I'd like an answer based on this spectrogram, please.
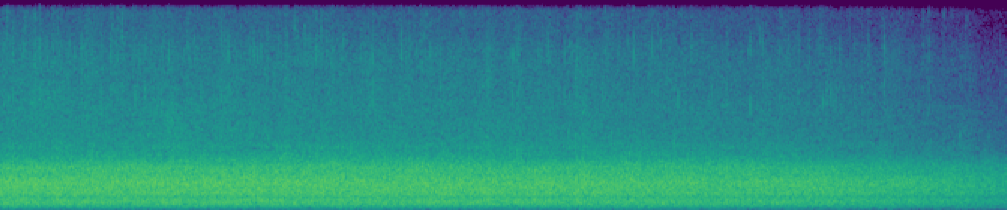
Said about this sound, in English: Seniors, those here to honor you, give yourselves a round of applause for a job well done. We salute you.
